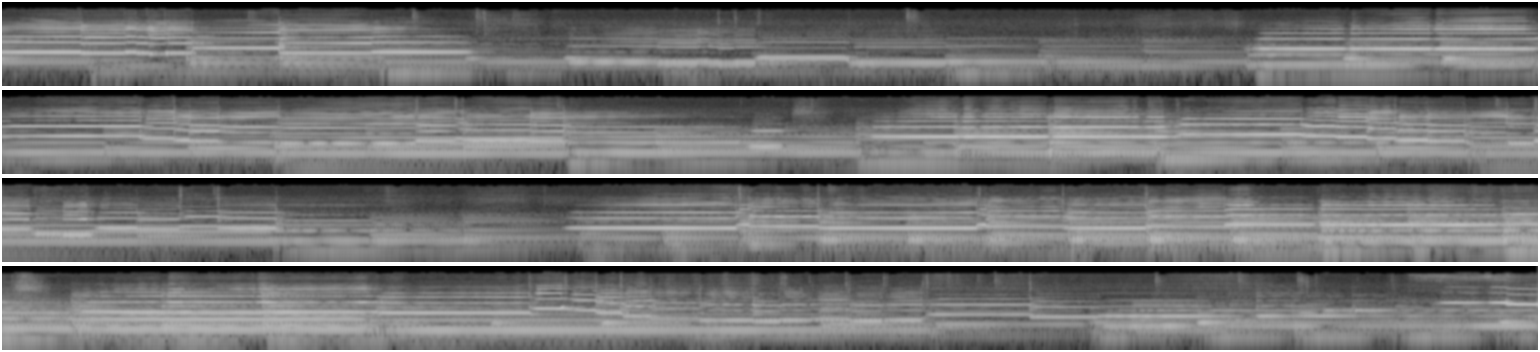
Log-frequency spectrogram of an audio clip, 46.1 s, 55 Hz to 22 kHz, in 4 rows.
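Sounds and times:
clarinet: 0.0 - 46.0
french horn: 0.0 - 46.0
piano accompaniment: 0.0 - 46.0.

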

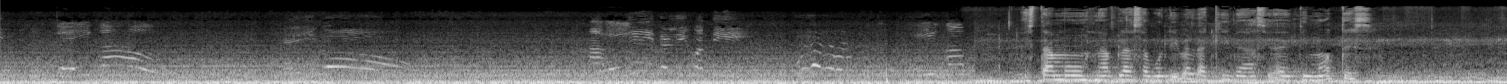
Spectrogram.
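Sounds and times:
car engine and road drone: 0.0 - 15.0.

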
